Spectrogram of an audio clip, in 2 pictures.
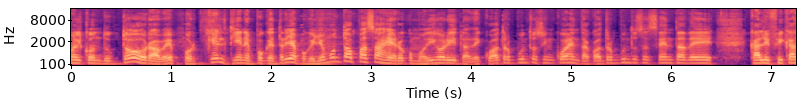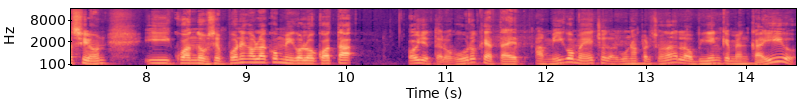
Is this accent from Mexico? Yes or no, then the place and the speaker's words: no; Dominican Republic; aquí en este país, en mi país, que amo y adoro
